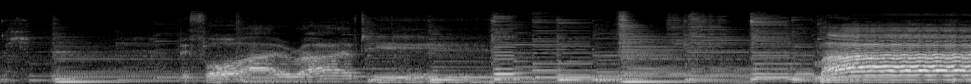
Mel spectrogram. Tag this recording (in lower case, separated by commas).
guitar, music, bass guitar, plucked string instrument, musical instrument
